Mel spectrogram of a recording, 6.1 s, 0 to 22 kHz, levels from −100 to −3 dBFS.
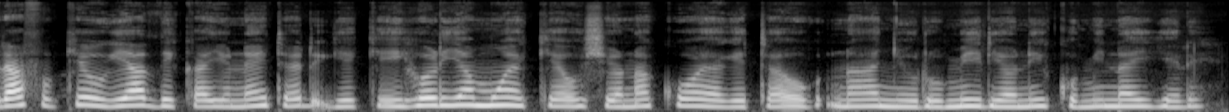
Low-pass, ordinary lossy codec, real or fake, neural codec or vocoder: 19.8 kHz; none; real; none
